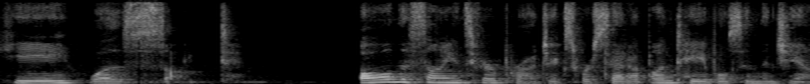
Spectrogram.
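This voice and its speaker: A woman's somewhat breathy, fairly low voice at a moderate pace, with ordinary pitch variation. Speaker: teacher reading aloud to students. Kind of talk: reading aloud.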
